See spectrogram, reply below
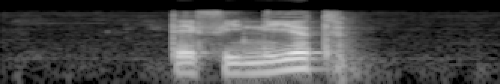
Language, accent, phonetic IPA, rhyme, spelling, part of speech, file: German, Austria, [defiˈniːɐ̯t], -iːɐ̯t, definiert, verb, De-at-definiert.ogg
- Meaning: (verb) past participle of definieren; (adjective) defined; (verb) inflection of definieren: 1. third-person singular present 2. second-person plural present 3. plural imperative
